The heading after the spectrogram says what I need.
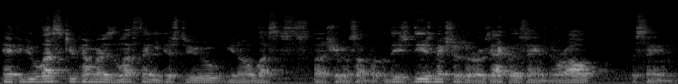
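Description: Casual home-cook host, New man, low voice, off-the-cuff, picked up from across a roomy kitchen. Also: steady tone, a little fast, far from the mic, slight background noise. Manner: chatty, offhand, talks while working. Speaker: home cooking show host. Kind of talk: casual cooking demonstration. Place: large home kitchen, indoors. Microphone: camera mic at a distance, then close to camera. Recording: roomy kitchen sound, heard from afar.

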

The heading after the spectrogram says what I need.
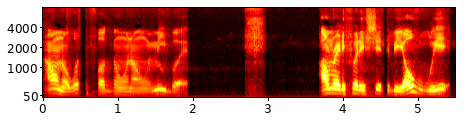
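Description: A young man talks into his phone outdoors with a stuffy nose, sounding a bit sick. His pitch is average for a man. He rambles casually in slang and swears freely, in a laid-back vlog style. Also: moderate pace, dry recording. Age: young adult. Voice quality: stuffy-nosed, congested sound. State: sick with the sniffles. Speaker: vlogger. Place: outdoors in a yard, reclining in a chair. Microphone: phone at arm's length.

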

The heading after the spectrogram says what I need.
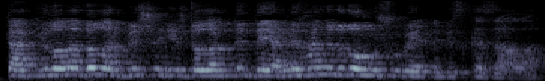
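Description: A woman plays a scheming, sharp-tongued middle-aged mother who scolds and orders everyone around. The voice is fairly high and carries a roomy echo. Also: animated, very fast, natural voice. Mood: agitated. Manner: bossy and scolding.

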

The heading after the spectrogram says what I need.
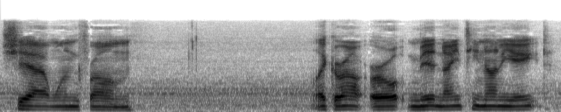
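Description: Talking a little slowly in a deep voice, a young vlogger demonstrates an old computer indoors at his desk. He rambles, restarts his thoughts and explains each click in a casual, unscripted walkthrough. The recording, made with a phone aimed at the screen, is muffled with a steady hum.

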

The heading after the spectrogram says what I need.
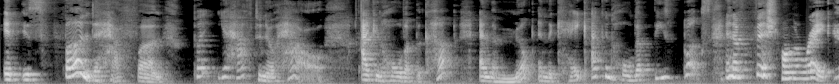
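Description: A woman's voice: mid-range voice, reverberant, pitched above the performer's own voice. A woman voicing a playful, boastful male cat showman in a storybook read-aloud, with a showy, eager, theatrical manner.

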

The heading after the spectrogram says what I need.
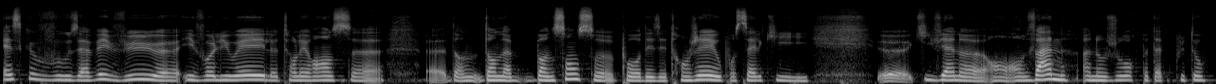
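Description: New Zealand woman, radio host, mellow warm voice, French with her native accent. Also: medium pitch, fairly even intonation, a little slow. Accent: New Zealand, speaking French. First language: English. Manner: searching for words, mixing in English. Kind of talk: radio interview.

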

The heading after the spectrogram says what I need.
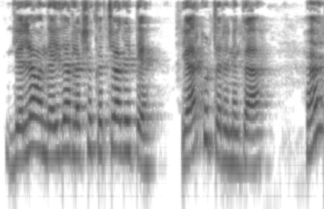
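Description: A woman's voice: fairly high pitch, a little fast, darkish tone, close to an everyday voice. A woman playing a greedy, harsh village uncle who nags and scolds. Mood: demanding. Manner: scolding, nagging with repeated "ha?". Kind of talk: family drama acting.

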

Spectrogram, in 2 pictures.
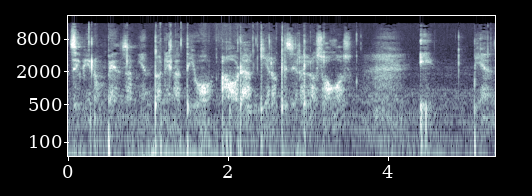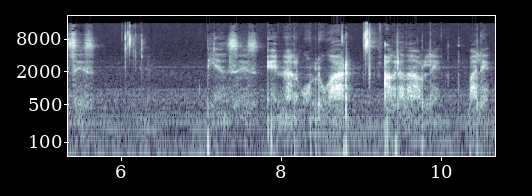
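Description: A woman's voice: takes it slowly, pauses often. Young woman whispering close-up ASMR. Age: young adult. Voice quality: breathy unvoiced whisper. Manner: soothing, gently encouraging, repeats phrases. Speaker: ASMR creator. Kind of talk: whispered ASMR personal attention, motivational. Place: small bedroom, indoors. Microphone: desktop condenser mic, very close.

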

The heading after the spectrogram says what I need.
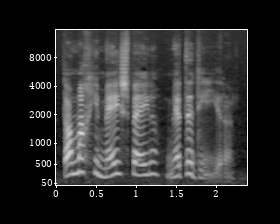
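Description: A woman with a Dutch accent reading a children's picture book aloud slowly, with a playful, lively storytelling manner. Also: sits high, dry recording. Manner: slow, lively storytelling with a wide, playful melody.

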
